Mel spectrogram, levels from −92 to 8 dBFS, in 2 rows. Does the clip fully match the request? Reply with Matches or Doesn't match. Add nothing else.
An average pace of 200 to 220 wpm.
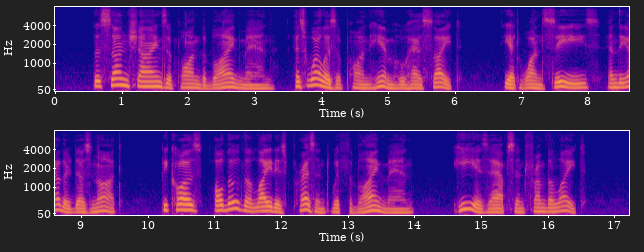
Doesn't match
